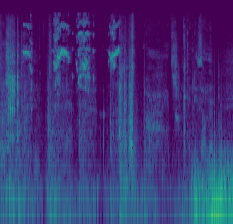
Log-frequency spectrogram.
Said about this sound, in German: Da klingt ja auch so ein bisschen diese Vorfreude mit, dieses leichte Schlüsselrascheln und knack, dann geht der Strandkorb dann auf.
